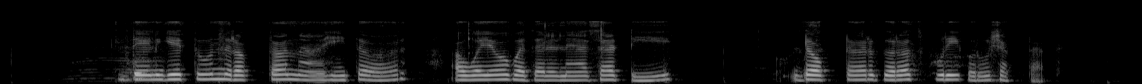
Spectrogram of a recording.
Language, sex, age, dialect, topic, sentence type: Marathi, female, 41-45, Southern Konkan, banking, statement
